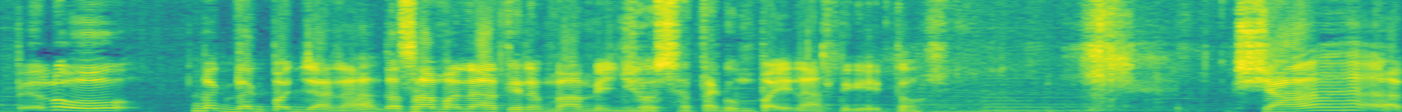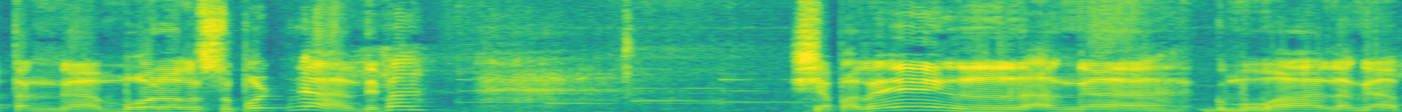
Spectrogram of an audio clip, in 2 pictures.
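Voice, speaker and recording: A man's voice: mid-range voice, animated, a little slow, pauses often, pushed and bright, soft background music. An actor playing a devoted, hardworking middle-aged husband and father in an emotional radio drama, with a Filipino accent. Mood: tearful, grateful.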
